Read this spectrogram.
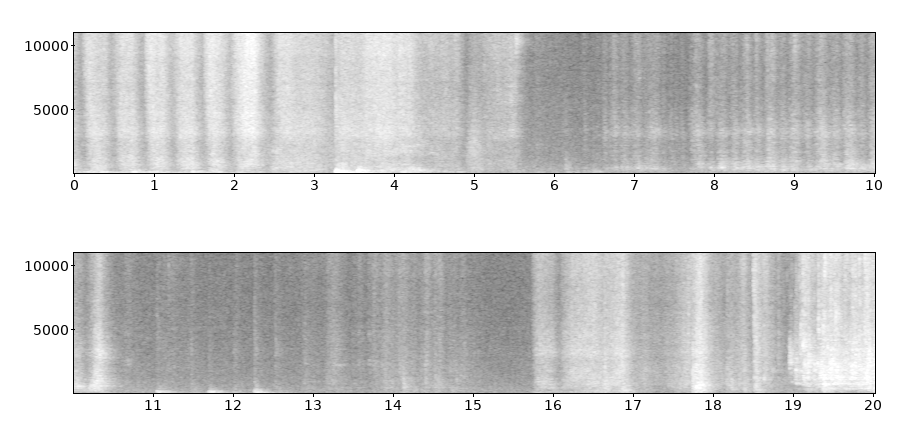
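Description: A hand smooths and brushes over wallpaper on a wall.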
